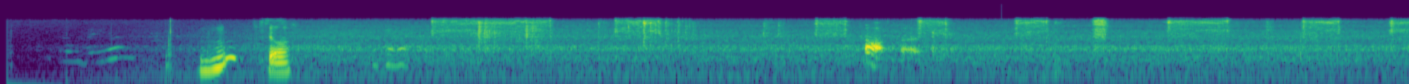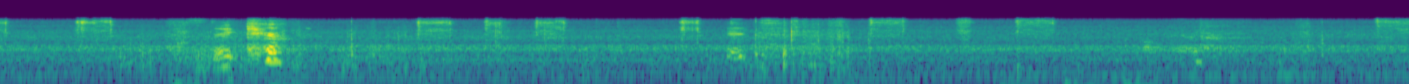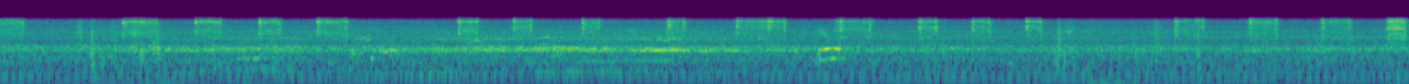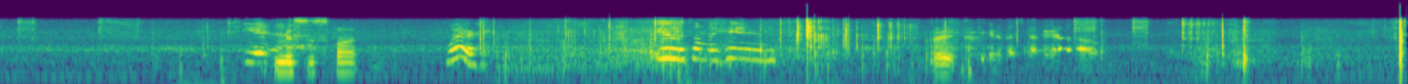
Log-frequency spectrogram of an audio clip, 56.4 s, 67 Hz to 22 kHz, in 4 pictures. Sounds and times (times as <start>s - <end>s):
Spray: 4.3s - 6.7s, 8.1s - 8.6s, 9.2s - 12.4s, 13.0s - 14.2s, 14.8s - 15.2s, 18.2s - 19.8s, 20.9s - 22.0s, 22.8s - 24.7s, 27.8s - 28.5s, 29.4s - 31.7s, 32.7s - 34.2s, 35.6s - 38.7s, 39.9s - 43.7s, 53.0s - 53.8s.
